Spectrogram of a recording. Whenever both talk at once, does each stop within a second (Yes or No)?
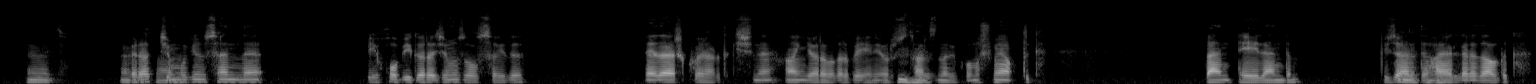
Yes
